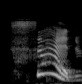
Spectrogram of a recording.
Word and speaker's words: said: watch me write it the s says it's normal sound it sounds like a short e next but it's a i said it sounds like a d and it is a d so the tricky part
